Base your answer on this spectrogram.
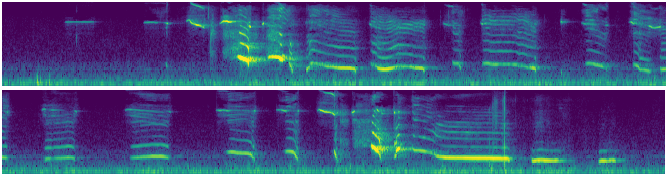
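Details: Black and tan German Shepherd puppy in its first week home, playing with an older miniature American shepherd and another family dog; high whimpering whines slide downward in pitch, clustered in short bursts with brief pauses between.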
